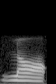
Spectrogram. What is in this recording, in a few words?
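"lok6", Cantonese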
